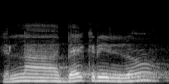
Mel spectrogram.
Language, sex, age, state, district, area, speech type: Tamil, male, 30-45, Tamil Nadu, Tiruppur, rural, spontaneous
